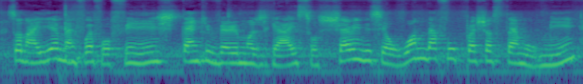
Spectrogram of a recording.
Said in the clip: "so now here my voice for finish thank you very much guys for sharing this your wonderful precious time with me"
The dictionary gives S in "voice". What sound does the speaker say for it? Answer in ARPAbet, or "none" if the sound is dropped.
none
